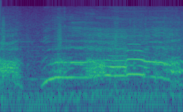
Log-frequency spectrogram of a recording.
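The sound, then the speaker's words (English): A man lets out a long, strained scream that rises sharply and then holds a loud, wavering pitch for over a second, with no words spoken. “… screams behind me.”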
